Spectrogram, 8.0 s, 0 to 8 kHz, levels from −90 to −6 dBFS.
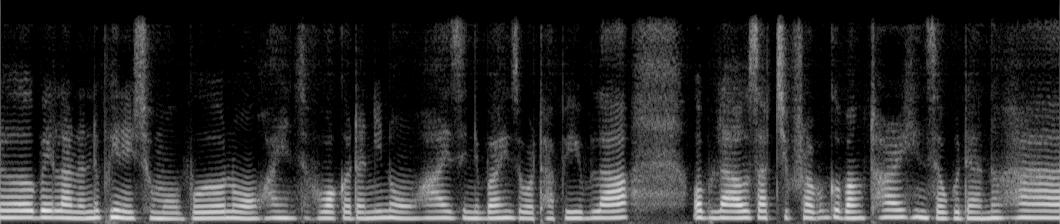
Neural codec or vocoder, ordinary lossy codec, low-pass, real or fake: codec, 24 kHz, 0.9 kbps, DualCodec; none; 7.2 kHz; fake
